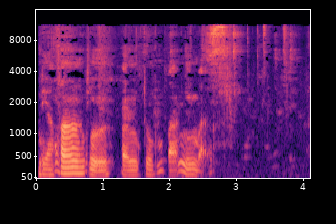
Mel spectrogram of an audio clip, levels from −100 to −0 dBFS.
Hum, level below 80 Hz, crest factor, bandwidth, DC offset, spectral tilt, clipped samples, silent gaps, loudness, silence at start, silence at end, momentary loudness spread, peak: none; -60 dBFS; 22 dB; 12 kHz; under 0.1%; -3.5 dB/octave; under 0.1%; none; -21 LUFS; 0.05 s; 0.25 s; 17 LU; -2 dBFS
